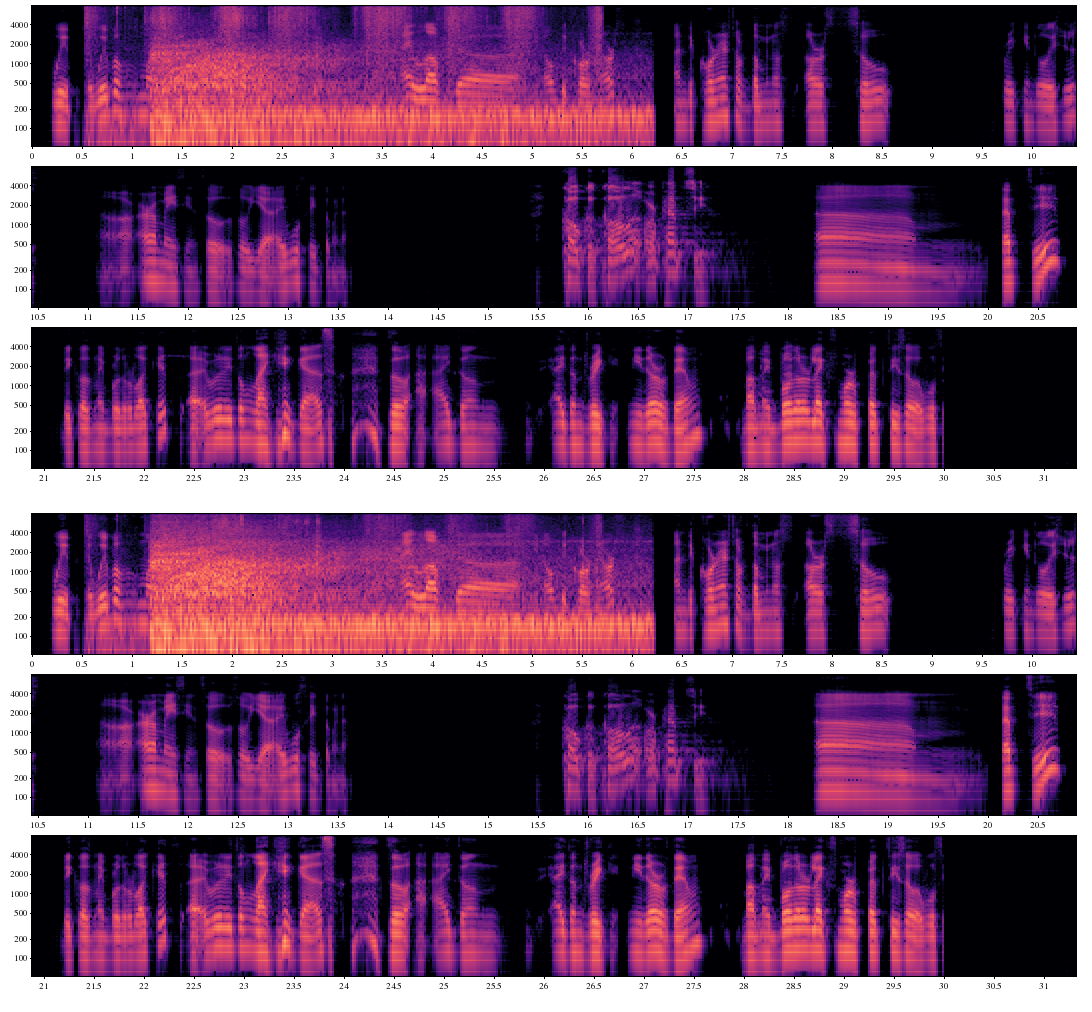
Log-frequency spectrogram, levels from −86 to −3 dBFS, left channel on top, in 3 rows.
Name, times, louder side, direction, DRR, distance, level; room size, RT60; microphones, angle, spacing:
voice 1, 0.2-2.9 3.4-5.9 6.4-8.6 9.7-10.5 11.1-13.3 18.3-19.7 20.1-20.7 21.2-25.5 26.1-27.6 28.0-30.0, right 2 dB, 30° right, 2.0 m, -34 dB
sound 1, 0.5-5.7, left 8 dB, 30° left, 1.0 m, -37 dB
sound 2, 1.2-6.2, right 5 dB, 60° right, 0.5 m, -27 dB
voice 2, 15.7-17.3, left 4 dB, 75° left, 4.8 m, -40 dB
head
